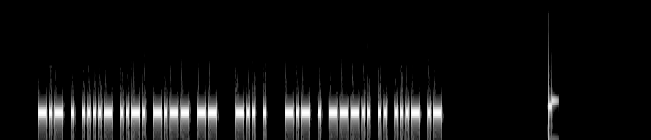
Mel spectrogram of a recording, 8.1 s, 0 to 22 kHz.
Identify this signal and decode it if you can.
Morse code, heard as a keyed tone, about 34 wpm, 700 Hz. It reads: KE4FYM DE KE8IVA
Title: USA Callsign DE Callsign - 6 Characters - 35wpm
